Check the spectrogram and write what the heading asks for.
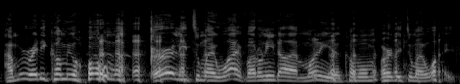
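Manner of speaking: high, loud comic protest; exasperated retort. Retold or imitated. Fisherman tells Wall Street guy he needs no money, exasperated retort. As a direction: protest loudly as the baffled fisherman.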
